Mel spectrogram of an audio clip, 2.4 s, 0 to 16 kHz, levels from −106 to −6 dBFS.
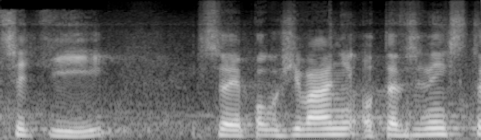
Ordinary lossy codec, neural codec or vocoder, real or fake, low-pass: Opus, 24 kbps; autoencoder, 48 kHz, 128 numbers a frame, DAC-VAE, trained on Japanese speech; fake; 14.4 kHz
